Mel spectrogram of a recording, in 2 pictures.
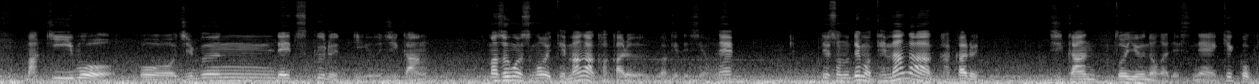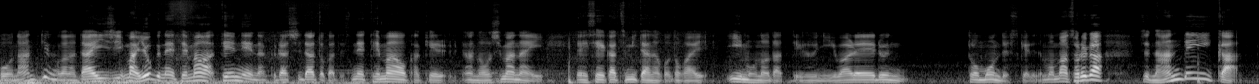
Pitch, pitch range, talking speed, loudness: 105 Hz, 90-120 Hz, 355 characters per minute, -19 LUFS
